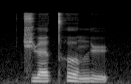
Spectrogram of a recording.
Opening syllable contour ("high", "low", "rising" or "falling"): rising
